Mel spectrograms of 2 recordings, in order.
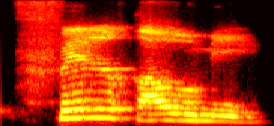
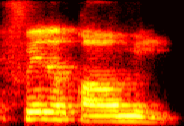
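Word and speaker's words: في القوم: And when you read together, do not pronounce this alif. It becomes hamzatul wasl. Fil qawmi. Among the people. Among the people. Okay. Fil qawmi.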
